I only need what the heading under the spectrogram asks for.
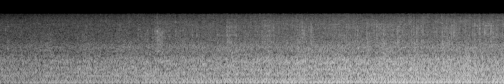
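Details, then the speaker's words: Zero-turn mower after replacing deck spindle and idler pulley bearings, engine running with blades: steady drone climbing slightly, smooth with no growl or whir; formerly loud bearing noise gone, normal running. "did you notice there's no bearing noise used to the bearing noise was so loud that you almost couldn't hear the engine or the blades over the bearings"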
